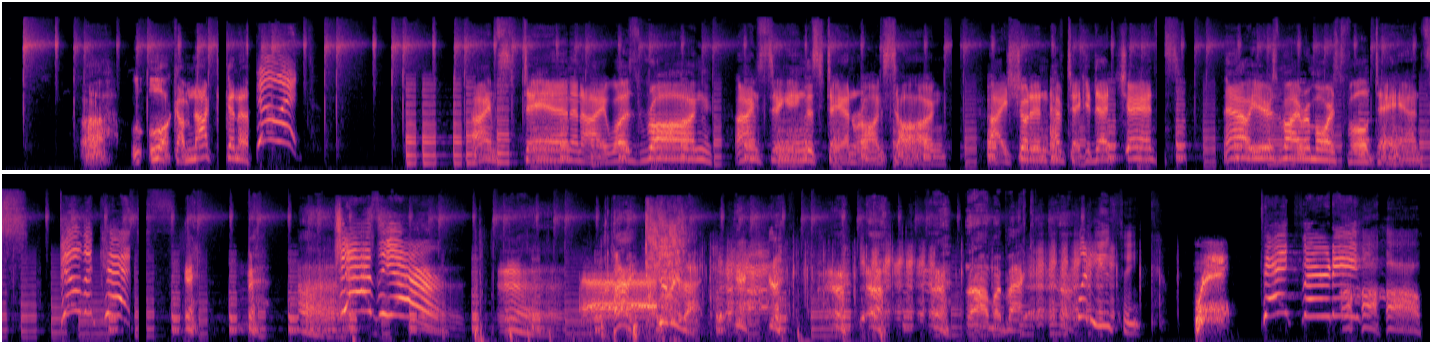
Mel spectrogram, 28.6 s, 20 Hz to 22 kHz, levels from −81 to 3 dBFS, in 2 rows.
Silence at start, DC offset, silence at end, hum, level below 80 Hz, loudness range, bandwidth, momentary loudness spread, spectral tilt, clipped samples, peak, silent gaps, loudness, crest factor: 0.2 s; under 0.1%; 0.1 s; none; -60 dBFS; 4 LU; 15.5 kHz; 17 LU; -0.5 dB/octave; under 0.1%; -4 dBFS; 2.19-2.24 s, 9.52-9.58 s, 11.57-11.63 s, 15.66-15.73 s; -20 LUFS; 18 dB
